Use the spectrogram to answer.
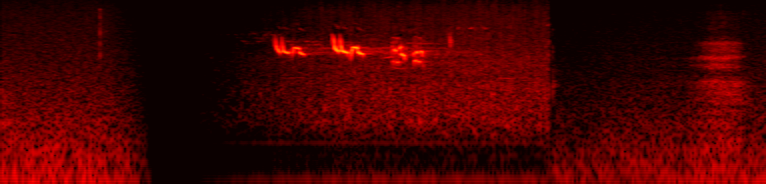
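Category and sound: bird, bird singing at dawn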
